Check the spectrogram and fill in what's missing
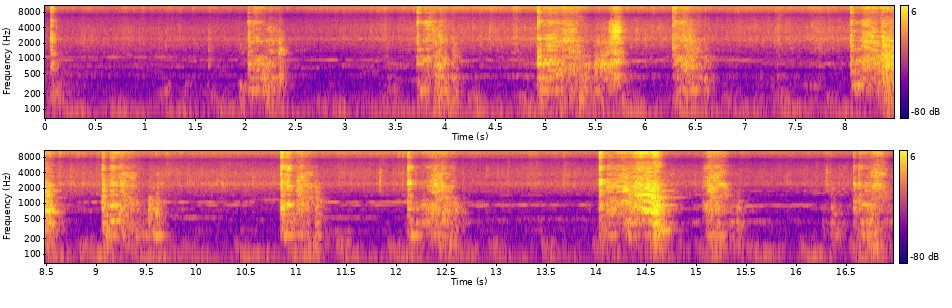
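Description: Chow mein stir-fried in a hot pan: a steady soft sizzle broken by repeated close scraping strokes of a spatula at irregular intervals, with no talking.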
